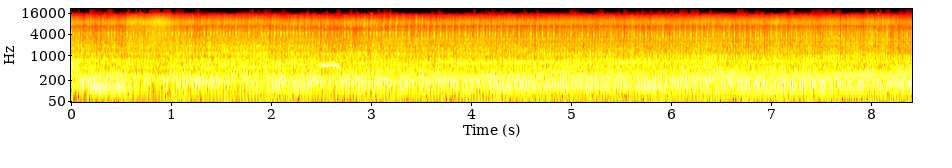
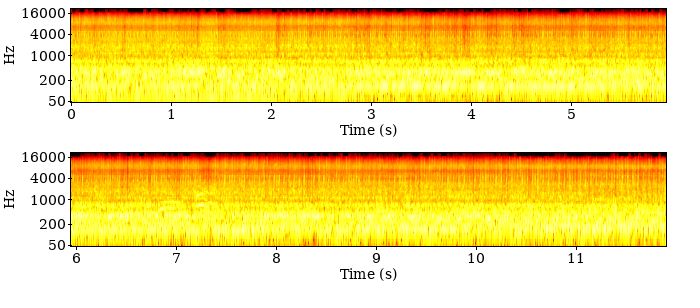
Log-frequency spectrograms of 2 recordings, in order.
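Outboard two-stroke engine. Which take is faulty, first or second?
second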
